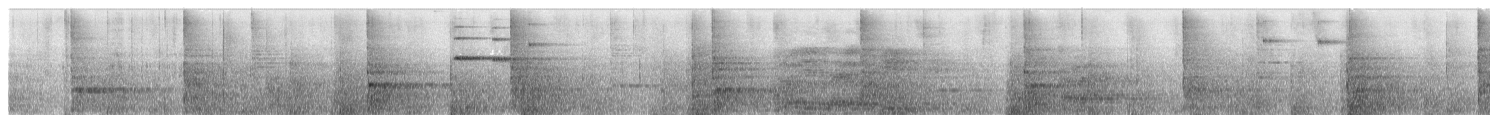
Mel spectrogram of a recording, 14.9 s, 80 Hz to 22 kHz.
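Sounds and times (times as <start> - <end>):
shoe squeaks: 0.4 - 3.4, 4.1 - 6.6, 12.5 - 13.9
footfalls on wooden floor: 0.6 - 7.1
rackets hitting shuttlecock: 0.6 - 7.9, 8.5 - 14.9.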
